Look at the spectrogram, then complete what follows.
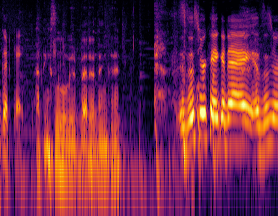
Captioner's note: laughing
